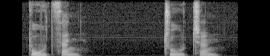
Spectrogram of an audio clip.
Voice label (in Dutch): pucanj, bosnisch; uitspraak; schot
